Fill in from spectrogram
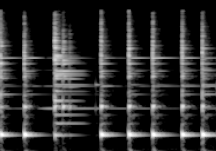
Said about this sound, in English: See, the bell is complete. Now all you have to do is weld it. Now, this type of bell, they come in different, like high pitch, medium pitch, low pitch. You can hear how low this is.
